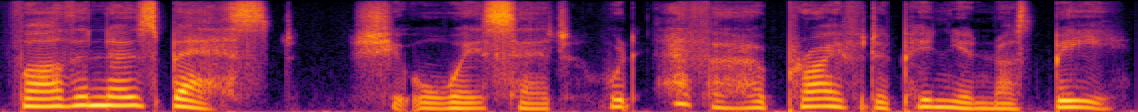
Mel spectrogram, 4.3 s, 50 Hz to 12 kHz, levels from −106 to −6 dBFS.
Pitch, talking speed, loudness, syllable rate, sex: 195 Hz, 170 wpm, -22 LUFS, 5.1 syllables/s, female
